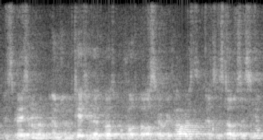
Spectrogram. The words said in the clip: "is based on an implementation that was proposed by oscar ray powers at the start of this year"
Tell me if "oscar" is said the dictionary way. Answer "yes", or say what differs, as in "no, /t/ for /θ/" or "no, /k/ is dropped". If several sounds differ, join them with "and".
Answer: no, /k/ is dropped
